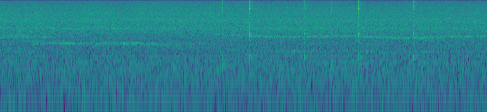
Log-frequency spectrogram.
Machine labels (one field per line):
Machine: valve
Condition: normal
